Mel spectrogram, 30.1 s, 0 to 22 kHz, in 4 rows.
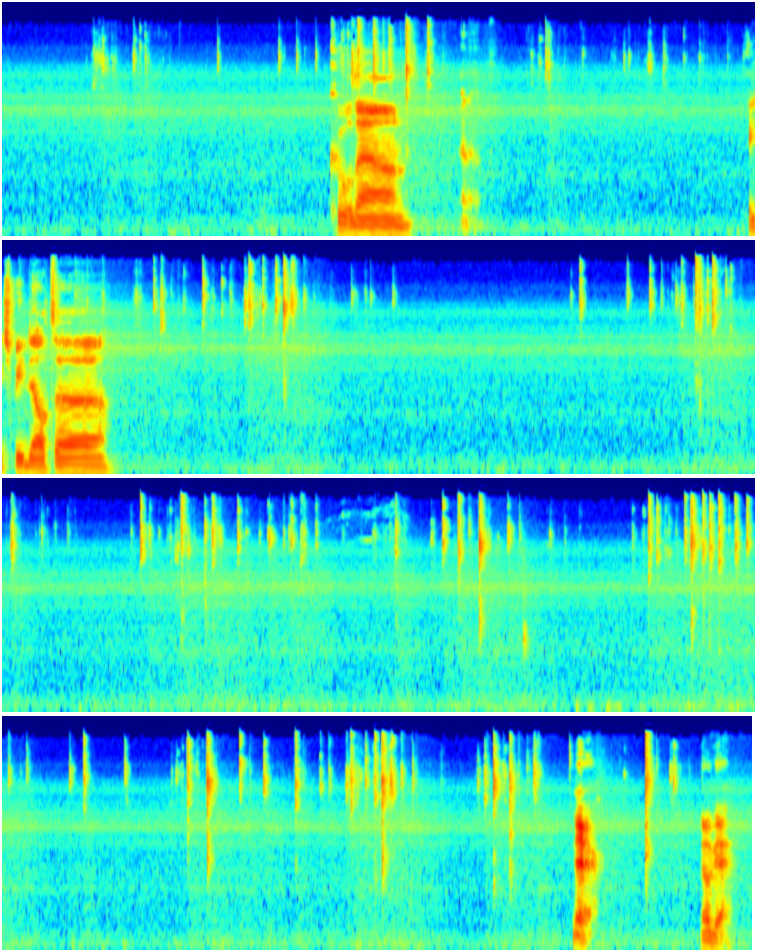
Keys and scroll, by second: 1.0-4.3 typing, 6.1-7.8 typing, 9.4 typing, 12.8-16.6 typing, 21.1-24.2 typing, 25.5-26.7 typing, 28.7-30.0 typing.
